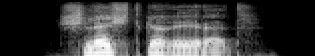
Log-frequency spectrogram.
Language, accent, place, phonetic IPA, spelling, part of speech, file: German, Germany, Berlin, [ˈʃlɛçtɡəˌʁeːdət], schlechtgeredet, verb, De-schlechtgeredet.ogg
- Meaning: past participle of schlechtreden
